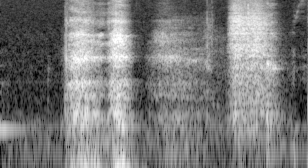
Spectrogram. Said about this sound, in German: Boah, ich muss niesen.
